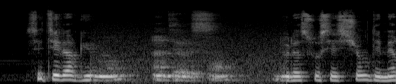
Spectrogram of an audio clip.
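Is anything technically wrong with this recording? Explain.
Yes. From 0.90 to 2.87 s the speech abruptly turns hollow, roomy and thin, with background noise about 20 dB below it at a barely changed level. This is likely a switch to a distant microphone. Unlike added reverb, the bass loss and noise rise together, then end as suddenly.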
